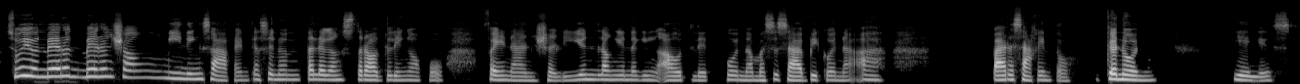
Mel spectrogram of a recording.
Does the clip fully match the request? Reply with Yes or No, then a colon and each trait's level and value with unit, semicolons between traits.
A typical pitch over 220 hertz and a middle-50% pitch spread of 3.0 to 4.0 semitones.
No: high, 210 Hz; average, 3.7 semitones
